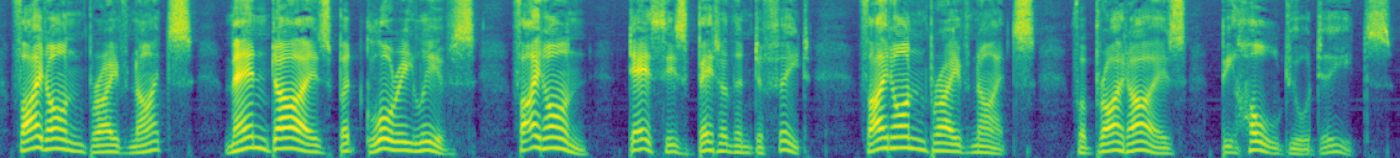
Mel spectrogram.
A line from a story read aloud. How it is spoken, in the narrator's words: the voice of the heralds, exclaiming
